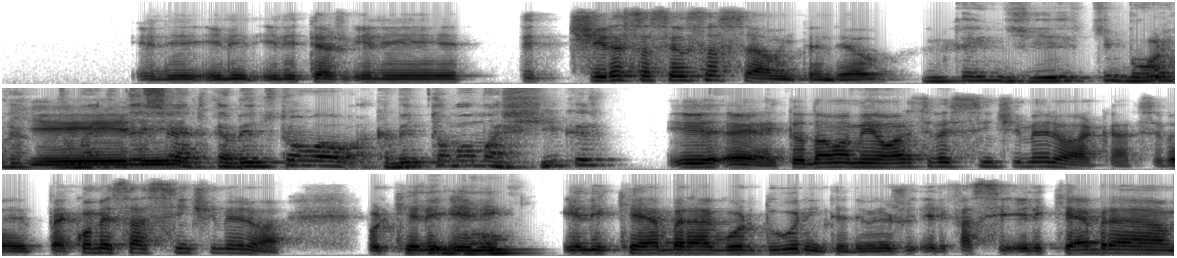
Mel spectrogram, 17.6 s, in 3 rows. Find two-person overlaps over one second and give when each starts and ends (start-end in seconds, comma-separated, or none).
5.7-6.9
